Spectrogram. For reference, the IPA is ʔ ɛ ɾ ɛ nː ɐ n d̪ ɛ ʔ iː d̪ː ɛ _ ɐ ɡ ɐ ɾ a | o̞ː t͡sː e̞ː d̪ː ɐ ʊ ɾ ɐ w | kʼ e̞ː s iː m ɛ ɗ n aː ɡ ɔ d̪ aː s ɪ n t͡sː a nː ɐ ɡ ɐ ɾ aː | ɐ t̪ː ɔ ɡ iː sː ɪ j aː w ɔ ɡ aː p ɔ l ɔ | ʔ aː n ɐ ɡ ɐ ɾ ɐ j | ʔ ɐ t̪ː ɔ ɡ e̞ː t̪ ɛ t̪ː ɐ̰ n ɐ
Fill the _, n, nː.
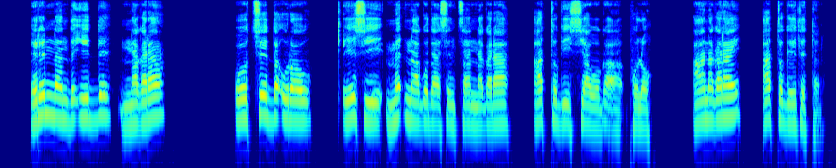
n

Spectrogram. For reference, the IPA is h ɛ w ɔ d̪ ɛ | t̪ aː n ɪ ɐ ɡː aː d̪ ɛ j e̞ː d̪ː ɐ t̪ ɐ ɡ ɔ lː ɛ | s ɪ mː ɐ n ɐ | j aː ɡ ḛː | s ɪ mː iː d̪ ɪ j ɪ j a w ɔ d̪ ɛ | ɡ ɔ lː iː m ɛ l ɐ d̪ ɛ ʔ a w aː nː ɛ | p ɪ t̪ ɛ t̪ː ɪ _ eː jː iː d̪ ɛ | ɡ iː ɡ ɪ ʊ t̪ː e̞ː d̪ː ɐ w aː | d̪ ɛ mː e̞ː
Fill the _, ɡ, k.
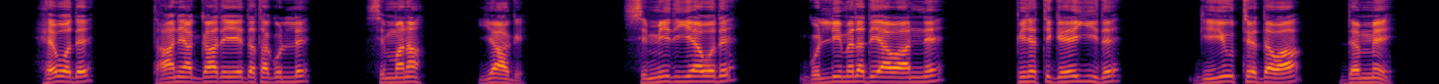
ɡ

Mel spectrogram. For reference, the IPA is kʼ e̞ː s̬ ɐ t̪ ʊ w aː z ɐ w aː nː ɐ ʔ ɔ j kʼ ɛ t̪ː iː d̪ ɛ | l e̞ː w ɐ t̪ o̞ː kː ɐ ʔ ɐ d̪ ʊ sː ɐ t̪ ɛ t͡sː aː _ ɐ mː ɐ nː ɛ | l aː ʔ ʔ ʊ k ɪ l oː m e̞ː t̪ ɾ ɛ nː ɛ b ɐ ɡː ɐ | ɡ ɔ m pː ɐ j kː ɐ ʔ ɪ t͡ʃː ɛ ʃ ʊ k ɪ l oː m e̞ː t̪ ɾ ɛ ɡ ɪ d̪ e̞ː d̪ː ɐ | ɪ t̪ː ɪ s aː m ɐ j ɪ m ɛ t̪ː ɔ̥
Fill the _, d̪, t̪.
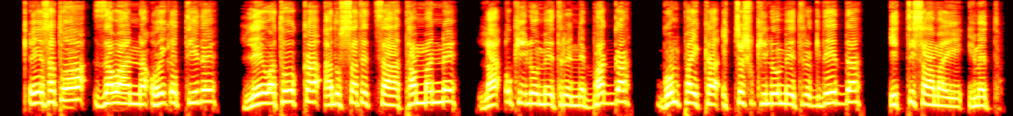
t̪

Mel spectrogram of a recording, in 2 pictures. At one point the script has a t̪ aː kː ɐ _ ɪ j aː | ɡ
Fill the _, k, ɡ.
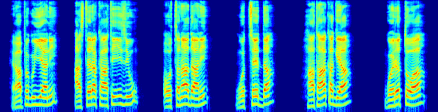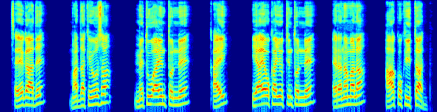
ɡ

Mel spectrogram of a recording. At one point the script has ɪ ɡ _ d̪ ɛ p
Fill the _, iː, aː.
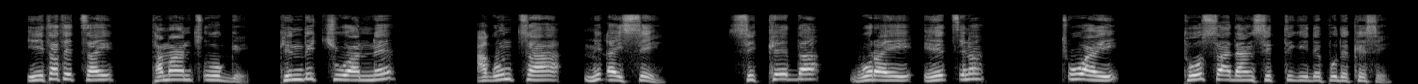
iː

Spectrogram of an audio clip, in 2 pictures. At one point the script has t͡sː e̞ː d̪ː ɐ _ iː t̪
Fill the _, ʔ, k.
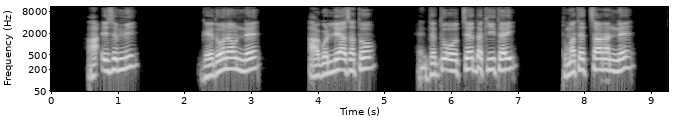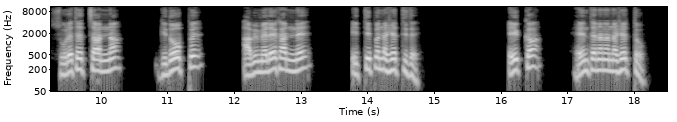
k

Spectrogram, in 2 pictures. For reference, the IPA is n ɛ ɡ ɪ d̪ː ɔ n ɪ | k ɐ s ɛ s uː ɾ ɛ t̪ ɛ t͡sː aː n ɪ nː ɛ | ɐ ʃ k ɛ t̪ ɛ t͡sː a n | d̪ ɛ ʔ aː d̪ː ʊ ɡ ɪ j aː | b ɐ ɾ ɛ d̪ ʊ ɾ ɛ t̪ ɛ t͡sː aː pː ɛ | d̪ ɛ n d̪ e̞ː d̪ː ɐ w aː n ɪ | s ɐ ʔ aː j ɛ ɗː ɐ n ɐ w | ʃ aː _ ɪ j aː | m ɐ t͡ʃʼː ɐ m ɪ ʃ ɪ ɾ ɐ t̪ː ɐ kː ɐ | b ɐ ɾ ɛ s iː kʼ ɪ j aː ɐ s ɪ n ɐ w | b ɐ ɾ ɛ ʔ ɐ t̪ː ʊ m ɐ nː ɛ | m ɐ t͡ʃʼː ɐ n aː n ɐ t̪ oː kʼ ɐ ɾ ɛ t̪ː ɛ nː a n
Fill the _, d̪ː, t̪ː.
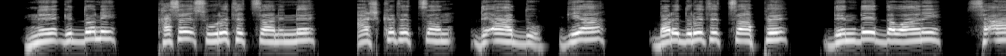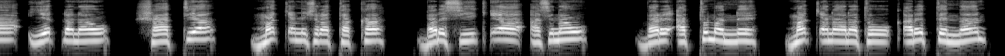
t̪ː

